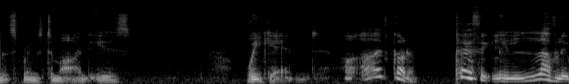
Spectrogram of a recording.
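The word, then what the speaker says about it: Weeknd: say it like this weekend but um african americans um they spell it w-e-e-k-n-d um and still pronounce it as weekend you know now this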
